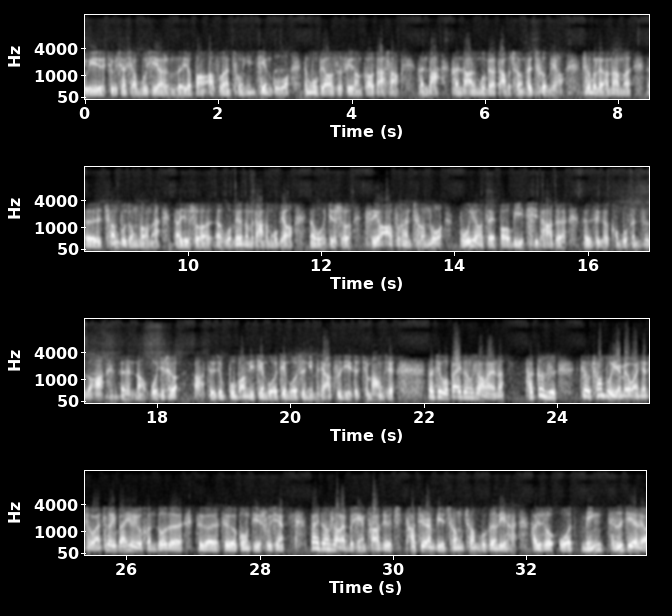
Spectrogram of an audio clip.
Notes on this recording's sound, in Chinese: 連線訪問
